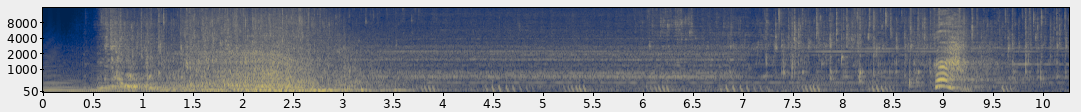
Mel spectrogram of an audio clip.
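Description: A toilet flushes loudly in a bathroom, a rushing surge of water that fades into gurgling and a refilling tank hiss, with a few faint knocks and clicks near the end.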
